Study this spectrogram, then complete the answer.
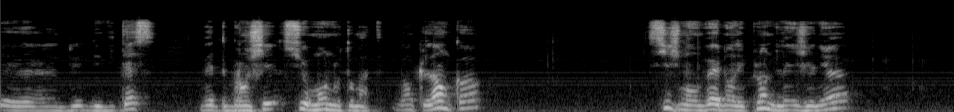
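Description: A man speaks calmly and close into a microphone, explaining.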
